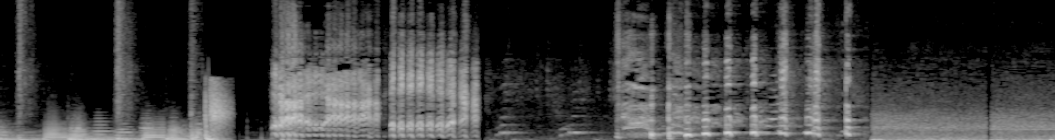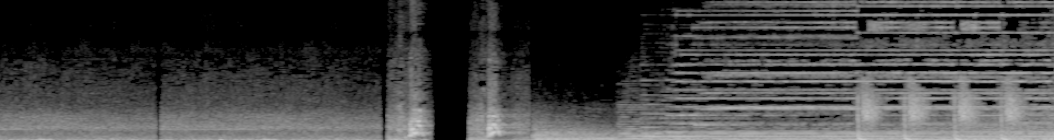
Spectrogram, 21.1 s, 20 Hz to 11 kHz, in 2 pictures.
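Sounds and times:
person laughing hard: 0:02.7 - 0:04.8, 0:06.2 - 0:08.7.

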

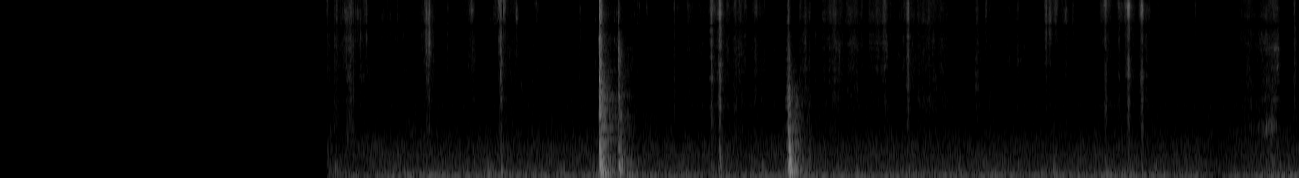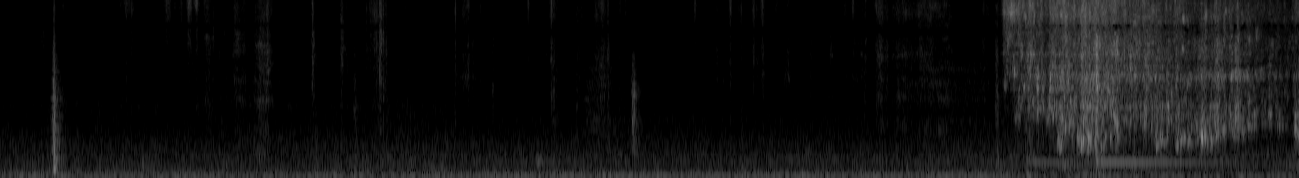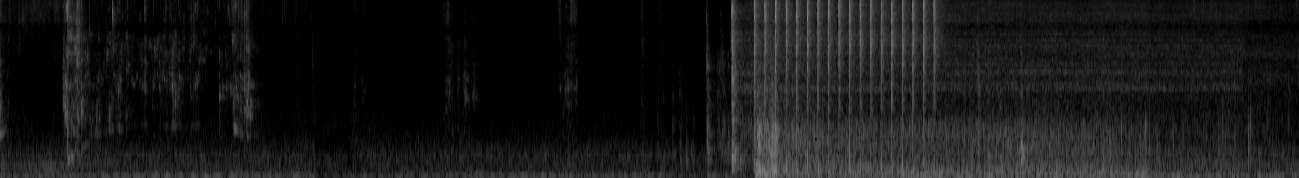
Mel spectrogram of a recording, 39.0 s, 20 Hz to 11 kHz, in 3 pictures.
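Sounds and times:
water running into sink: 0:23.0 - 0:28.6.

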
